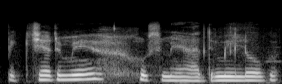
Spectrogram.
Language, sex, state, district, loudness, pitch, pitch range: Hindi, female, Bihar, Patna, -13 LUFS, 200 Hz, 185-215 Hz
